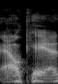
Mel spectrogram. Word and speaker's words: Alkan: Now, for those of you who don't know who Alkan, or Alkan, if you want to pronounce it that way, who he was, Alkan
